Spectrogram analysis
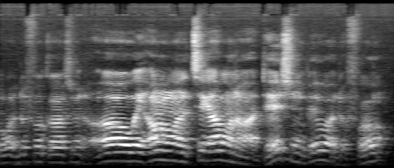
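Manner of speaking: normal talking voice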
